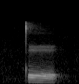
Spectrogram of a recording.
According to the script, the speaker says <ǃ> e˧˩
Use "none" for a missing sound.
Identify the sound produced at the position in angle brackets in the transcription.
t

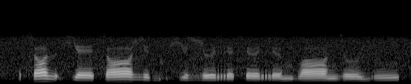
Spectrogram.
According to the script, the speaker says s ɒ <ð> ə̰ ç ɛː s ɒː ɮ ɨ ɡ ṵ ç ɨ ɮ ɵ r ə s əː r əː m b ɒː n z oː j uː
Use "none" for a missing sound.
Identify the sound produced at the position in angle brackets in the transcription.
ð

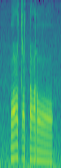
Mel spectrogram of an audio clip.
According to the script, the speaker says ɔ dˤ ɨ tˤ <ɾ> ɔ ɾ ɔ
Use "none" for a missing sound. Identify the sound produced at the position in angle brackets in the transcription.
ɾ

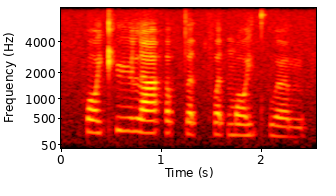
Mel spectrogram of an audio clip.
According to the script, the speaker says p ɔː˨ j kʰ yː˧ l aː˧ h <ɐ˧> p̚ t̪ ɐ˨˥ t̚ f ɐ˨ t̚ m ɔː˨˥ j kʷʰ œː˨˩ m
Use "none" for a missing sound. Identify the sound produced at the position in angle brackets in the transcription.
ɐ˧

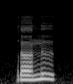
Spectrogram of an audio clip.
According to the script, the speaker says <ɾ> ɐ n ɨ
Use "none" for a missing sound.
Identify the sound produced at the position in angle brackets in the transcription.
ɾ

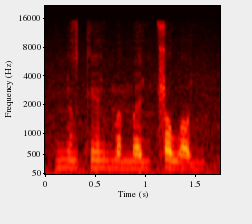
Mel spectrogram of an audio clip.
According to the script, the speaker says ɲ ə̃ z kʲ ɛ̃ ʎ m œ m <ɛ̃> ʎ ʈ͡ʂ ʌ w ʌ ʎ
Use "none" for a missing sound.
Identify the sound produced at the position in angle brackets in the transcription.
ɛ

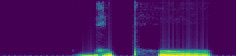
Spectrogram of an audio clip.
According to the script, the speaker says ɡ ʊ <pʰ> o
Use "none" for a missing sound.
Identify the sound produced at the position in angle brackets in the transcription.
pʰ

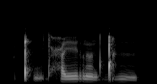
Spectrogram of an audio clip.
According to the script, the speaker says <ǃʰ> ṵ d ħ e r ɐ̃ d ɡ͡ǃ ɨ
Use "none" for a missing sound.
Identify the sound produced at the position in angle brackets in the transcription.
ǃʰ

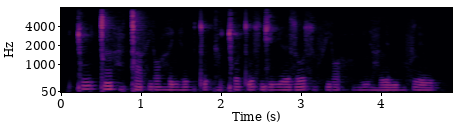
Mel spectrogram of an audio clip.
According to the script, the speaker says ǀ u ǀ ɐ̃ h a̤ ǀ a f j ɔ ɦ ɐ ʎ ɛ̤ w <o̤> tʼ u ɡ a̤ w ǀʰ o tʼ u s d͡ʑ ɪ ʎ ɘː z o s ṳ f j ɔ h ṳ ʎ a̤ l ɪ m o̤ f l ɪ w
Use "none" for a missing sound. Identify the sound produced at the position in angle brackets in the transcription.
ṳ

